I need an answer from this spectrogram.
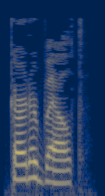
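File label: "garter belt", British English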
